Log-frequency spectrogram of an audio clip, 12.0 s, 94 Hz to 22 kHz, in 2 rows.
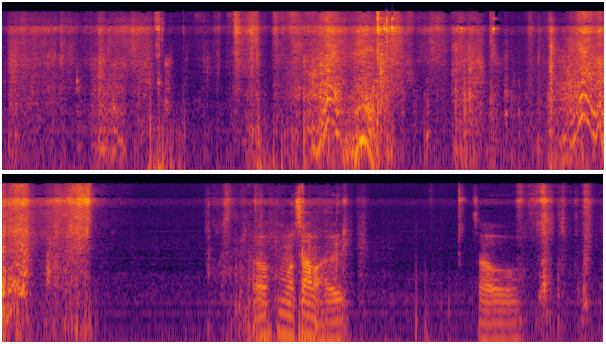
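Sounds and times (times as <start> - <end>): zipper being pulled closed: 3.0 - 4.0, 5.5 - 7.0.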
